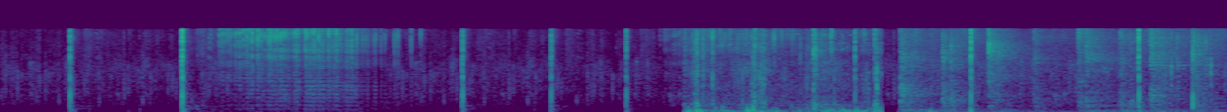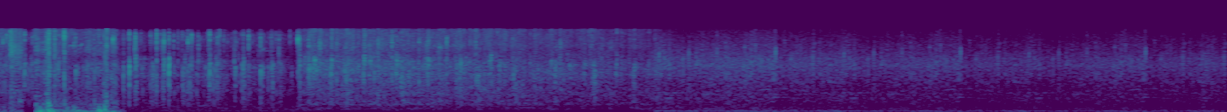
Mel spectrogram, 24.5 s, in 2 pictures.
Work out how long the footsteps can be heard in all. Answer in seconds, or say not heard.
7 s.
